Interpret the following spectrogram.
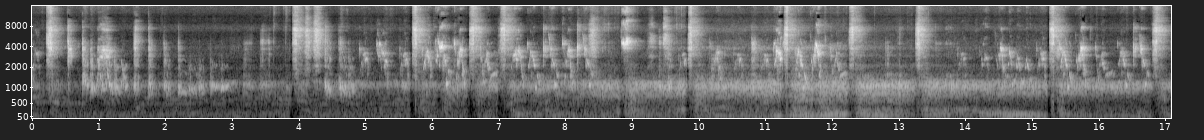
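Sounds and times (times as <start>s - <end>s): budgerigars chattering: 0.0s - 17.0s.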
